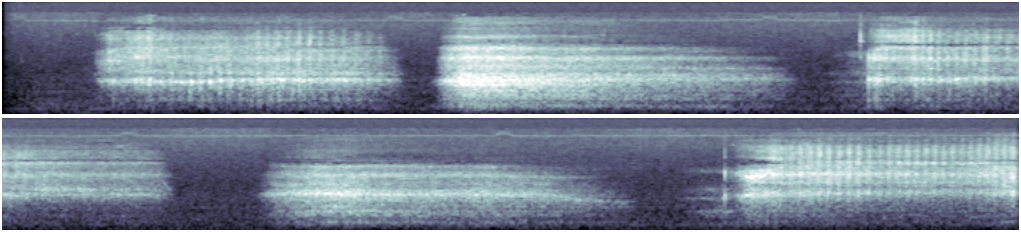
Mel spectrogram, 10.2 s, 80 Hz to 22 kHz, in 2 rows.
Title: Fafa's Greatest Adventures (1988-1989): Brandon Sleeping and Snoring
